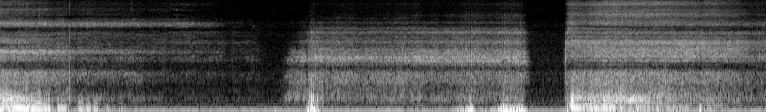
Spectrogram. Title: Sleepy Head #mastiff #snoring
